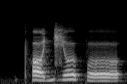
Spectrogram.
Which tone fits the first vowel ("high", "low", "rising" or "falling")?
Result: low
